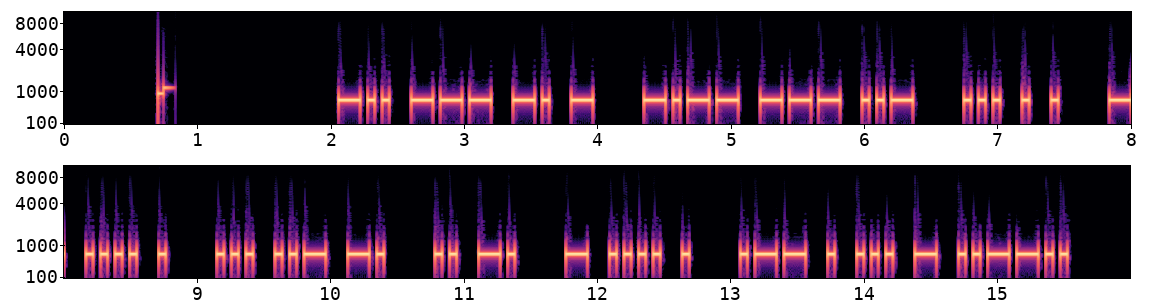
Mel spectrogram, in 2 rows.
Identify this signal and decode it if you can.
Morse code, heard as a keyed tone, about 22 wpm, 700 Hz. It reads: DONT YOU SEE THE SUN IN THE WEST?
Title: Sentences from Top 1000 Words - Review Part 2 - 22wpm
